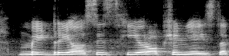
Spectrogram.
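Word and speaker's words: mydriasis: none of the above pupils of the eye becoming fixed pronounced as madriasis here option A is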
